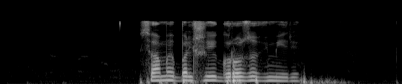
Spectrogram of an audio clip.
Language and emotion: Russian, neutral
